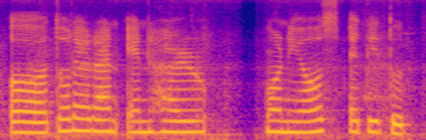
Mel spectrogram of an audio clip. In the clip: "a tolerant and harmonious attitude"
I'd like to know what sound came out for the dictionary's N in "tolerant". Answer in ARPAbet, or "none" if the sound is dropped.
none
